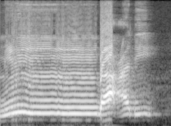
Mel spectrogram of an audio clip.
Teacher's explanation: Sebagai contoh, mim ba'di, nun bertemu dengan ba, terjadi hukum iqlab. Dan yang paling penting cara membacanya yaitu nunnya berubah menjadi mim dan ditahan 2 harokat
